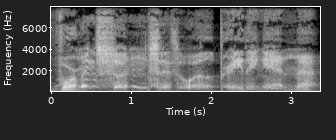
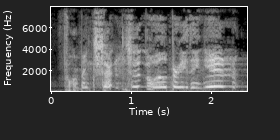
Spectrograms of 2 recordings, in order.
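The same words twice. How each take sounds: First: It is spoken on an in-breath, throat constricted. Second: It is spoken on an in-breath, throat relaxed. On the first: "Step two is going to be to constrict your vocal cords" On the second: "step one, breathing inward"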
